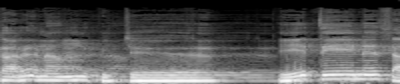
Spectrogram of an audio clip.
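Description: A man chanting Pali Buddhist pirith verses in long, held melodic notes, with a short dip in level about two seconds in.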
